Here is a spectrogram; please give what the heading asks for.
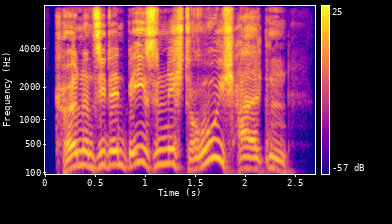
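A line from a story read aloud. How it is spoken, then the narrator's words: Growling official. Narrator (German): knurrte der Erzkanzler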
